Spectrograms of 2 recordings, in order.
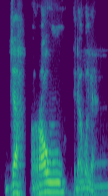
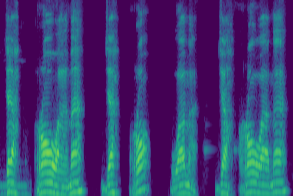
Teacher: Antara ro dengan waw tidak boleh digabung.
